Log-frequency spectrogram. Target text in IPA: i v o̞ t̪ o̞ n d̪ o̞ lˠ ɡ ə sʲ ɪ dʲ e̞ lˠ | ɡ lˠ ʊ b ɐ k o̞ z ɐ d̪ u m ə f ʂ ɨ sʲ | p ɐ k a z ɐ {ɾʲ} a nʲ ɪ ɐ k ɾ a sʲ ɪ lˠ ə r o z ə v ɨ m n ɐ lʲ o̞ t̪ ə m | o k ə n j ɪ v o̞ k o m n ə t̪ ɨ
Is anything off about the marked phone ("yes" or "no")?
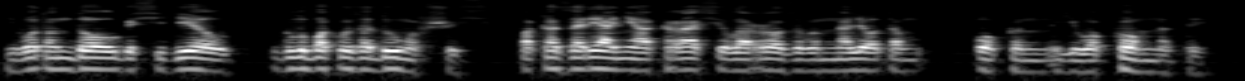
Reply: no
